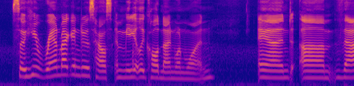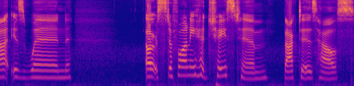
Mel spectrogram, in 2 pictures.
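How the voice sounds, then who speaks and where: A woman with an unremarkable speaking voice and medium pitch talks at a moderate pace in a very clean recording with a silent background. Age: 20s. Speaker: true crime podcast host. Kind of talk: storytelling casual chat.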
